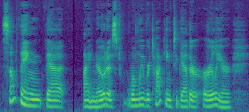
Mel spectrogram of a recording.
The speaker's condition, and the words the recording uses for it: None; typical speech.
